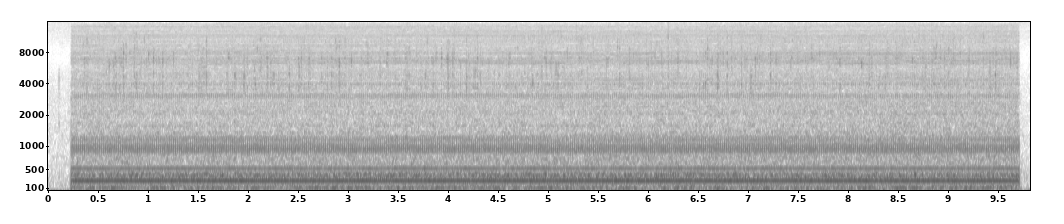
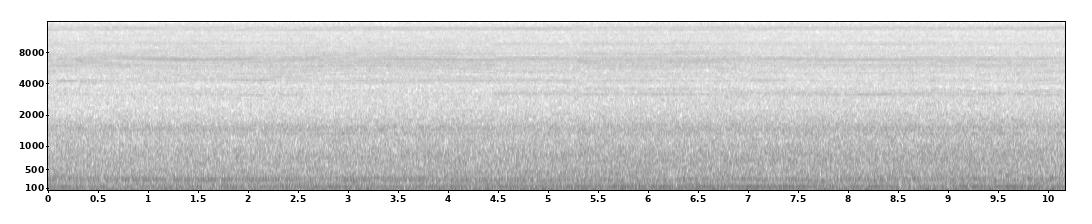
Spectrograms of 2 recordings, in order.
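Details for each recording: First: Water cooler tested under 3D load: steady constant-pitch hum with faint rushing, an unusually loud, very unpleasant pump whine; the unit may be defective. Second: Thermalright CPU air cooler under 3DMark load: steady, even airy whoosh with a low hum, no ticking, rattling or pulsing; fans running normally.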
